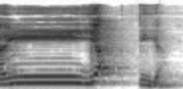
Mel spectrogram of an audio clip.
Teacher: حمزہ جزم جھٹکا لیتا ہے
